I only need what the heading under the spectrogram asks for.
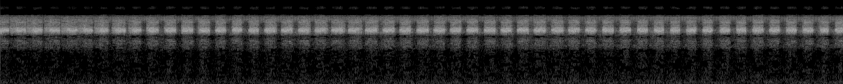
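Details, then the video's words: Cicadas calling in summer in Provence, southern France: an intense, high, grating buzz pulsing evenly about three times per second, with no pauses and no other sounds. "Canto Cigarra"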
